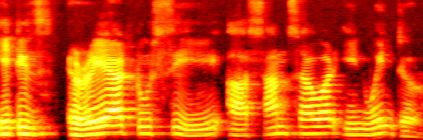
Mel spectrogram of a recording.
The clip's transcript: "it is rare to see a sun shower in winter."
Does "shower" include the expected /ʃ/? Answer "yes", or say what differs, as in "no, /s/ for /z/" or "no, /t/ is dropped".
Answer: no, /s/ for /ʃ/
